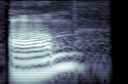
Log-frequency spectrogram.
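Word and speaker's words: am (עם): In Hebrew, the word nation is spelled the same as the word with, pronounced am and im.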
